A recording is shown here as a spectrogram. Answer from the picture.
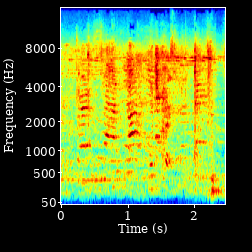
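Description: Many children's voices overlapping, chattering and calling out, with no one voice standing out.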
